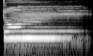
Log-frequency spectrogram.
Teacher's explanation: This is Ikhfa Shafawi, so keep the sound in your nose because it has gunna too.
